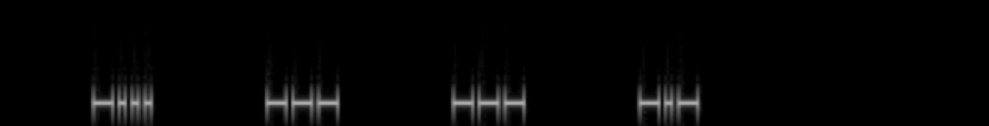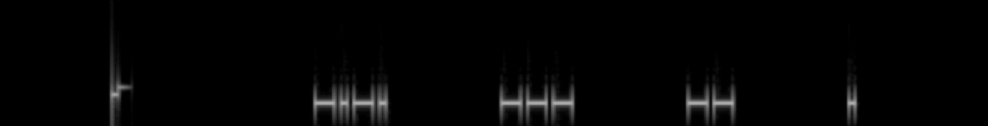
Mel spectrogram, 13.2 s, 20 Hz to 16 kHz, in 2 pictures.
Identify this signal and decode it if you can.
Morse code, heard as a keyed tone, about 28 wpm, spaced as for 10 wpm, 700 Hz. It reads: BOOK COME
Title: 6x Character Spacing - Top 500 Words - 28wpm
